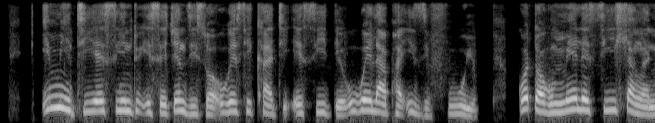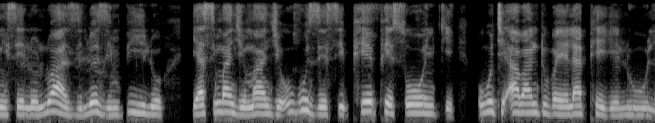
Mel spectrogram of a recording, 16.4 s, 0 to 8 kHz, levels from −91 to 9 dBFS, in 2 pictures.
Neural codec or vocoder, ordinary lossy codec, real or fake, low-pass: vocoder, 22.05 kHz, 80 mel bands, WaveNeXt; Opus, 64 kbps; fake; 7.2 kHz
